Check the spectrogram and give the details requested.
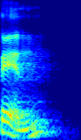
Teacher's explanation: it's nasal because part of the airflow goes through the nose or nasal cavity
